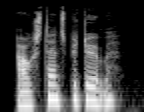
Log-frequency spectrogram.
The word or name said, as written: afstandsbedømme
